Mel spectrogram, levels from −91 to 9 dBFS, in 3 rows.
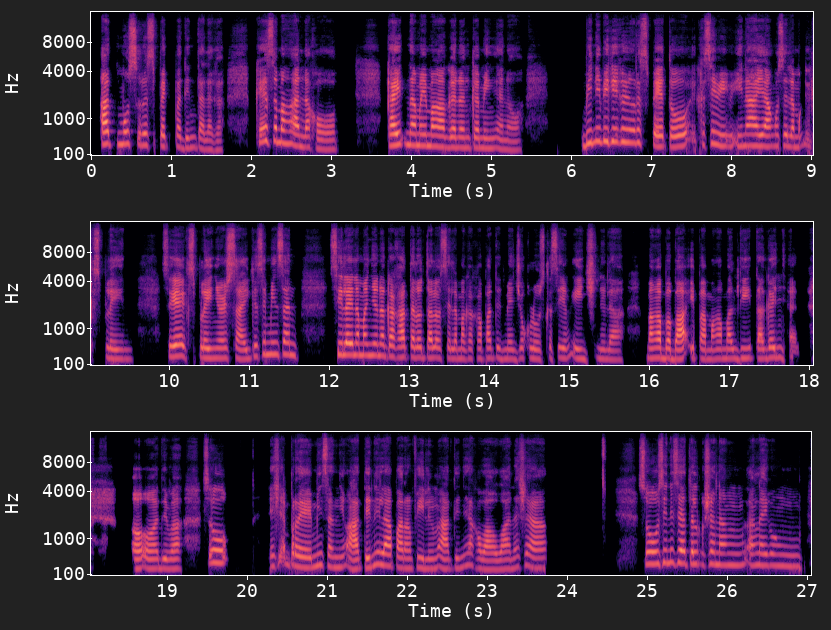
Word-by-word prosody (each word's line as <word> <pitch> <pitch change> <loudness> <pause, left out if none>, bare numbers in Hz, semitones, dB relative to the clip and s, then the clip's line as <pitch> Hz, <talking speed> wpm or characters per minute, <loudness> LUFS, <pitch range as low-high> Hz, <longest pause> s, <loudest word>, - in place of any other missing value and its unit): at 295 +1 +8
most 295 0 +1
respect 255 -3 -2
pa 245 - -3
din 215 -1 -7
talaga. 185 -3 -7 0.4
Kaya 350 +2 +3
sa 360 - +3
mga 305 -3 +3
anak 230 0 -2
ko, 190 -1 -6 0.6
kahit 270 +3 +8
na 275 -1 +5
may 260 - +3
mga 245 -2 +5
gano'n 225 0 0
kaming 215 -1 -2
ano, 180 -3 -8 0.8
binibigay 350 +4 +2
ko - - +3
'yung 325 -1 +1
respeto 250 -4 +3
kasi 300 +1 -1 0.2
hinahayaan 255 -1 +4
ko - - -5
sila 250 -2 0
mag-explain. 200 -4 -6 0.4
"Sige 250 +1 +6
explain 215 -3 0
your 215 0 +1
side," 195 -2 +1
kasi 250 +4 -3
minsan 290 -2 0 0.4
sila 280 -1 +5
naman 275 0 +2
'yung 265 - +2
nagkakatalo-talo 225 -2 +1
silang 205 -1 -5
magkakapatid 205 +1 -7
medyo 195 0 -6
close 200 -3 -6
kasi 220 -1 -4
'yung - - -16
age 205 0 -2
nila 185 -2 -7 0.3
mga 215 +1 +5
babae 200 -2 +4
pa 200 - 0
mga 195 +1 -4
maldita 205 +1 -3
ganiyan. 220 -1 -5 0.8
Oo, 205 0 +3
di 205 - -2
ba, 200 +1 -1 0.3
so, 325 +6 0 0.5
eh, 245 - -6
siyempre 240 -5 +1
minsan 245 -2 -3
'yung 235 - -7
ate 200 +3 +3
nila 275 -2 +3
parang 215 -2 0
feeling 205 -2 -5
ng - - -4
ate 200 +1 -1
nila 270 +4 -7
kawawa 195 0 -2
na - - -9
siya. 220 -5 -1 1.2
So 295 +1 +2
sine-settle 315 -2 +1
ko - - -12
siya, 300 0 +1
ng 275 0 -4
ang 265 - -2
lagi 270 -1 -3
kong 255 -2 -9
230 Hz, 170 wpm, -24 LUFS, 205-275 Hz, 1.2 s, at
